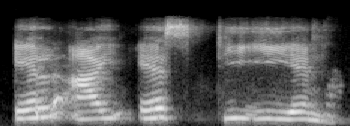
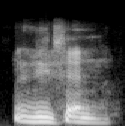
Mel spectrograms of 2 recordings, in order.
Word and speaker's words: listen: দেখুন ইংলিশে LISTEN উচ্চারণ কি করেন? লিসেন।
